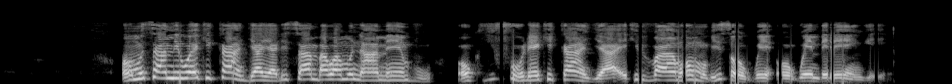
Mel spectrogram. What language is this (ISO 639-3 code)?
lug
